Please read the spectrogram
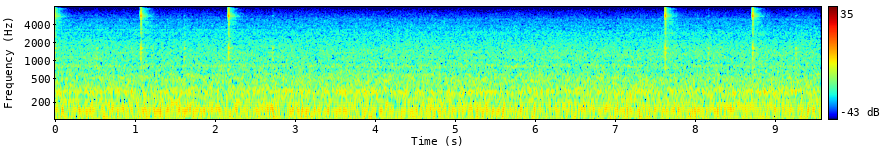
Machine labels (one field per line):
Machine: valve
